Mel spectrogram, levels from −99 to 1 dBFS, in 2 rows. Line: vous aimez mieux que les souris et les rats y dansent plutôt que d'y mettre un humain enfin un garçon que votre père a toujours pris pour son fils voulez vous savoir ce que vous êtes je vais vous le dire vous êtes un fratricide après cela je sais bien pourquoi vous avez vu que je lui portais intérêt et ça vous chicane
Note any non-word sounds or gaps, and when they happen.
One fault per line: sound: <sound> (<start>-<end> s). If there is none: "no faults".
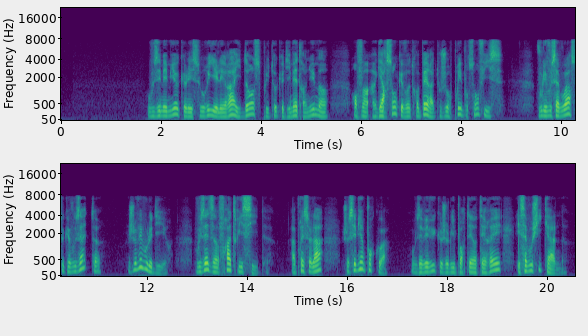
no faults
